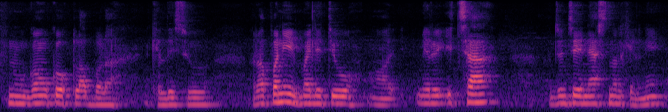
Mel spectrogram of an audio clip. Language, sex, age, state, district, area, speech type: Nepali, male, 30-45, West Bengal, Darjeeling, rural, spontaneous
